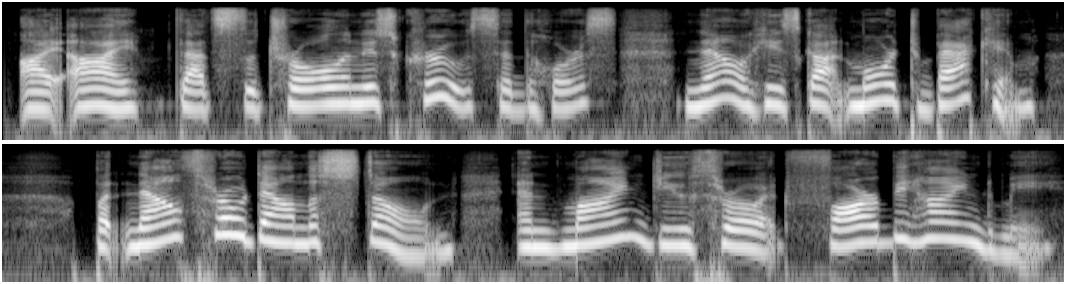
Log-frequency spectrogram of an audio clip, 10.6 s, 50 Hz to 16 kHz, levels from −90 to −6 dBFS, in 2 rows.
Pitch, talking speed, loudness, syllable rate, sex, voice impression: 230 Hz, 180 wpm, -17 LUFS, 3.9 syllables/s, female, slightly feminine, slightly young, clear, slightly intense, sharp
